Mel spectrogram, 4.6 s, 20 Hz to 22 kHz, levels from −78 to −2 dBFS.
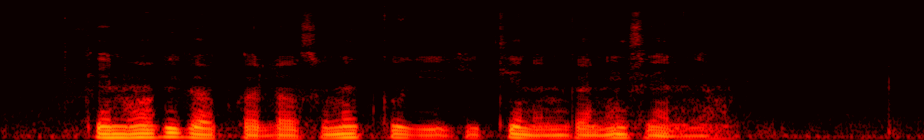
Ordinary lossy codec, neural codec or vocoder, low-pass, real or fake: none; vocoder, 44.1 kHz, 128 mel bands, Pupu-Vocoder; none; fake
